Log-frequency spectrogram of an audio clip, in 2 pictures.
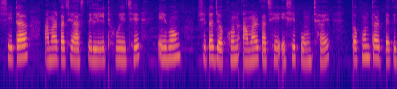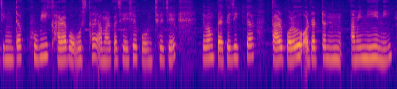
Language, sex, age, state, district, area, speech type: Bengali, female, 18-30, West Bengal, South 24 Parganas, rural, spontaneous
